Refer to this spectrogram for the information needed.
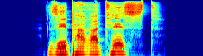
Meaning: separatist
- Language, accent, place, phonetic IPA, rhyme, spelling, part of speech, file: German, Germany, Berlin, [zepaʁaˈtɪst], -ɪst, Separatist, noun, De-Separatist.ogg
